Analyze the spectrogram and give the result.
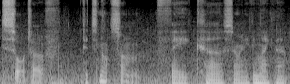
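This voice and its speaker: A man acting as a gentle, courteous vampire speaks in a deep, slow voice with a gravelly creak. His phrasing is polite, formal and slightly hesitant, as in an intimate audio drama told straight to the listener. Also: heavily acted. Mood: explaining, relaxed. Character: courteous, gentle male vampire repaying a debt. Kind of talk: intimate scripted audio roleplay addressed to the listener. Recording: steady background noise behind voice.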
